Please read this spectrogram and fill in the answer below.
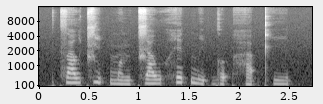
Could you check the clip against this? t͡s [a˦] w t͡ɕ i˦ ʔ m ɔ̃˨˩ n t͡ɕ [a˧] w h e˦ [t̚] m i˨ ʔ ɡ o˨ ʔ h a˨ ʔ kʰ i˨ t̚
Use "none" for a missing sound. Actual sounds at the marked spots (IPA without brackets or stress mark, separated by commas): a˦, a˧, t̚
